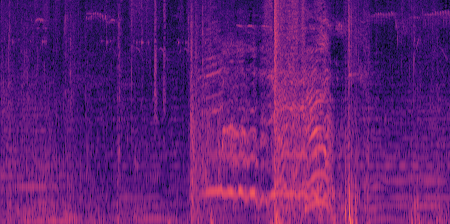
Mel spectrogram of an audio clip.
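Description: A horse whinnies loudly in the video game Kingdom Come: Deliverance II, a long rising and falling neigh over hoofbeats and combat noise, with faint talk nearby.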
